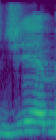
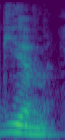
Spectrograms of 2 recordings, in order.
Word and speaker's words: gym: It says agile and not agil. And it says gym and not gim.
